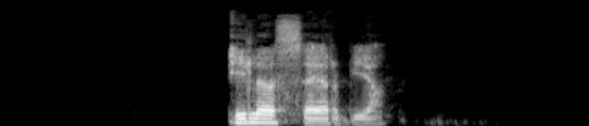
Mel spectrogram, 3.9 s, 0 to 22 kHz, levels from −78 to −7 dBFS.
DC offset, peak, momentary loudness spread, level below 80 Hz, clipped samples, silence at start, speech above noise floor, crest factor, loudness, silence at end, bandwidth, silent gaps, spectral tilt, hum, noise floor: under 0.1%; -2 dBFS; 12 LU; -54 dBFS; under 0.1%; 1.5 s; 67 dB; 20 dB; -16 LUFS; 1.4 s; 14.5 kHz; none; -4.5 dB/octave; none; -82 dBFS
